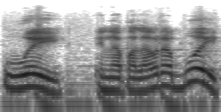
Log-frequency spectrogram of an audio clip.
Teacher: Antes, quiero que conozcas la definición de triptongo, que no es más que la concurrencia de 3 vocales en una misma sílaba. Una vocal abierta entre 2 cerradas, son 3 vocales en la misma sílaba. En este caso, el núcleo silábico es la vocal abierta, siempre que será la del medio.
